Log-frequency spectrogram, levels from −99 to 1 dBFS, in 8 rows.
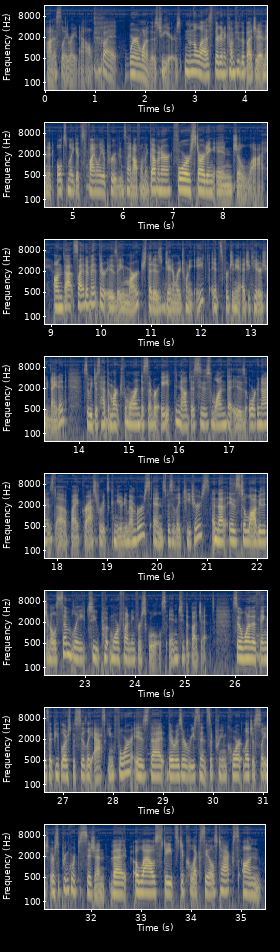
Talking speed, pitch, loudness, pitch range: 220 wpm, 180 Hz, -26 LUFS, 175-190 Hz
